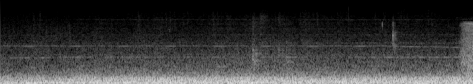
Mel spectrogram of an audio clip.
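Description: Sri Lankan airliner touching down at Skiathos airport with spoilers deployed and reverse thrust applied: a loud, steady broadband roar of engines and rushing air filling the whole stretch, with no voices.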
